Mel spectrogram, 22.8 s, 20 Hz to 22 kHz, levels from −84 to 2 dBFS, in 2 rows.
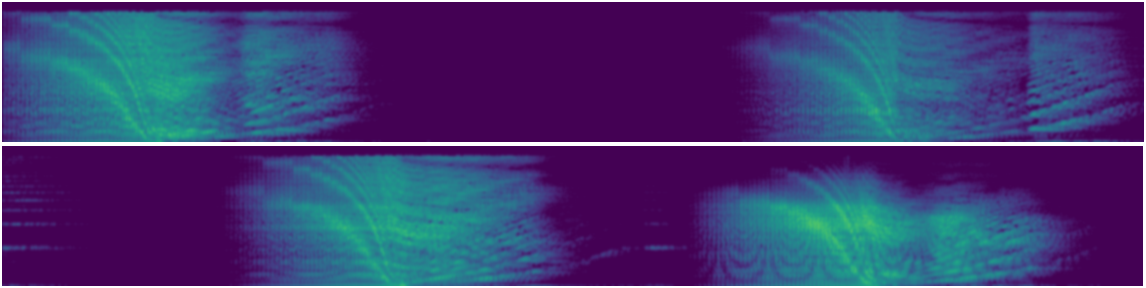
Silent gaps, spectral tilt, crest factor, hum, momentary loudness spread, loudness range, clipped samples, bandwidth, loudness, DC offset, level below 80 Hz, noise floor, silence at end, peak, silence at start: none; -0.5 dB/octave; 24 dB; none; 24 LU; 19 LU; under 0.1%; 16.5 kHz; -19 LUFS; under 0.1%; -48 dBFS; -86 dBFS; 1.05 s; -2 dBFS; 0.05 s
